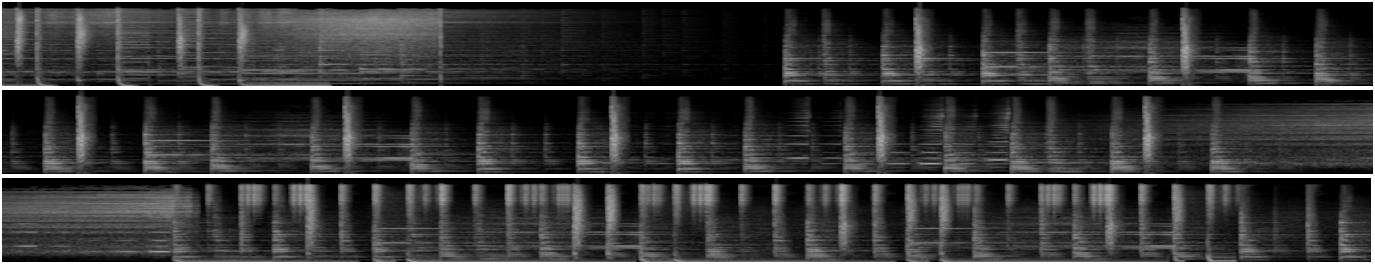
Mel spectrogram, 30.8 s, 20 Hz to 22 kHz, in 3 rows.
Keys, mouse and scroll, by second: 3.0 Up, 5.2 Down, 5.5 Up, 6.9 click, 7.1 Up, 7.1 click, 7.2 click, 8.9-10.6 alt+drag, 9.7 alt+click, 12.6 t, 13.4 r, 14.7 shift+r, 16.2 u, 17.3-18.4 typing, 21.7 click, 23.8-24.5 drag, 27.5 ctrl+t, 29.3-30.8 alt+drag.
